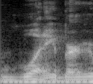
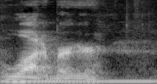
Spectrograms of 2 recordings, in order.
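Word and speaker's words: Whataburger: You know, you got what a burger, but we call it water burger. You know, like a water.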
